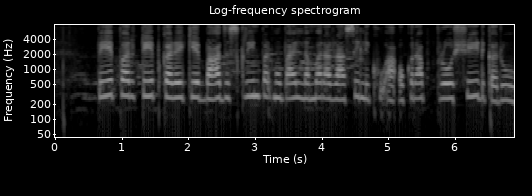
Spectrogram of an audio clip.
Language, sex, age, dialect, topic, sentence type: Maithili, female, 25-30, Eastern / Thethi, banking, statement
